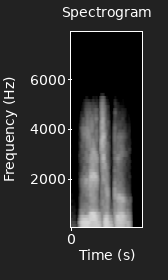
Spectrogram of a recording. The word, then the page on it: legible: Indian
